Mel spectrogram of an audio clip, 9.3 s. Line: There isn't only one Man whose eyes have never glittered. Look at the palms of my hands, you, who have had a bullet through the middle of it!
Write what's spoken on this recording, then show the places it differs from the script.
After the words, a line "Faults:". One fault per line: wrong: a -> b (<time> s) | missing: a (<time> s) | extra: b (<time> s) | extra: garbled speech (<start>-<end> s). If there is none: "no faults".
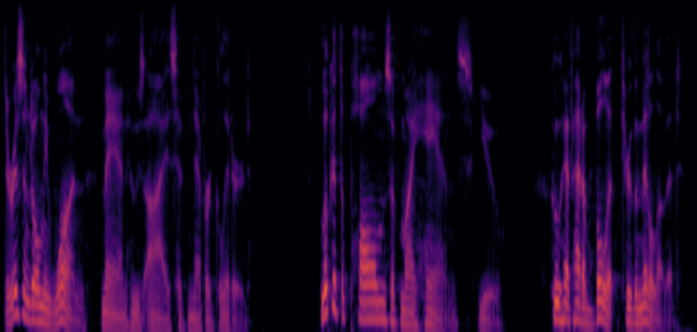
There isn't only one Man whose eyes have never glittered. Look at the palms of my hands, you, who have had a bullet through the middle of it!
Faults:
no faults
